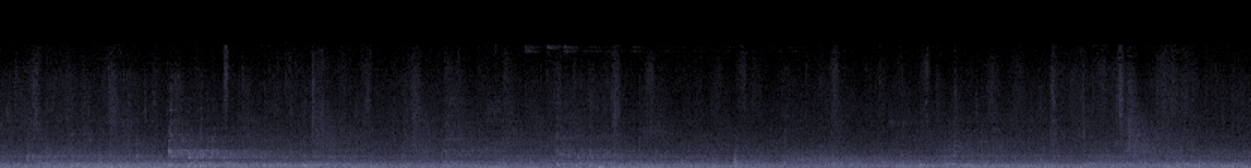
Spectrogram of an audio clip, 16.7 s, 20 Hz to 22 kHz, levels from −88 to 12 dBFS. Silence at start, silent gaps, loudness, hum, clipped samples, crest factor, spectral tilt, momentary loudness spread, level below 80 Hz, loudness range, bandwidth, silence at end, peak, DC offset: 0 s; none; -43 LUFS; none; under 0.1%; 16 dB; -5.5 dB/octave; 4 LU; -50 dBFS; 3 LU; 16.5 kHz; 0 s; -26 dBFS; under 0.1%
